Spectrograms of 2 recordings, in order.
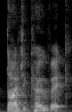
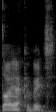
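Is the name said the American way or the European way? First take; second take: American; European. First: All syllables are pronounced hard, American style. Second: The syllables are softer, European style.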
